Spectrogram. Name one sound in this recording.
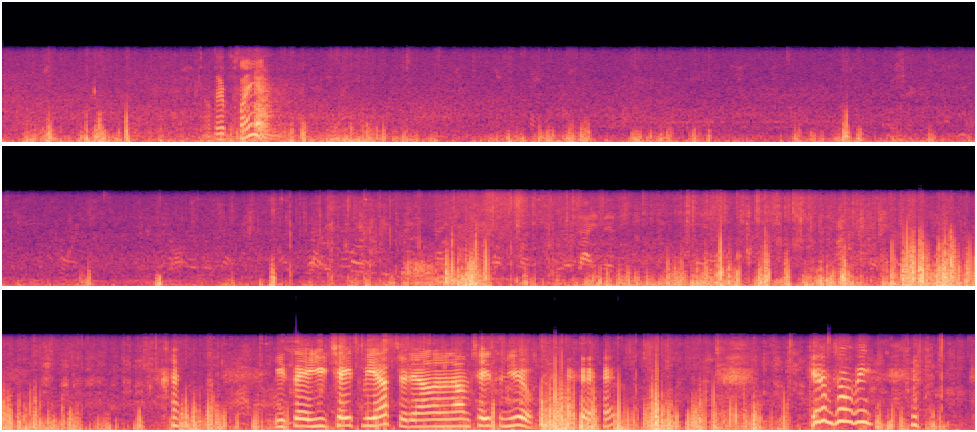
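Dogs scuffle and run over dry leaves and dirt.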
